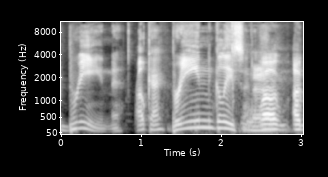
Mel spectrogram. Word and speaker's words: Brian: them according to imdb trivia his name is pronounced breen okay breen gleason well a gleason uh famously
